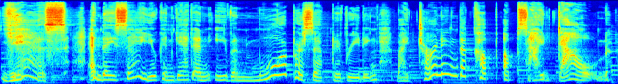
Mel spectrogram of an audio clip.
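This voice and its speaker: A woman's voice: medium pitch, big pitch swings, slow, hardly any pauses, soft background music. A woman playing a prim, earnest ghost newspaper reporter, polite, wordy and a little hesitant, in an audio drama. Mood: earnest explaining. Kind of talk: audio drama character acting.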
